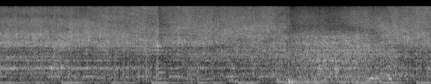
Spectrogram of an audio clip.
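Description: Hot oil and sauce sizzling steadily in a large metal cooking pot on a wood-fired stove, as turmeric is spooned in for a potato qorma.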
